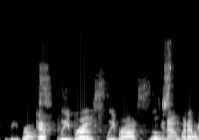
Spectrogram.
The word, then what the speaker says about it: Liebross: your last name right libros Ross libros you know whatever you want to say Li Ros I always like to say it rhymes with gross oh that's a good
